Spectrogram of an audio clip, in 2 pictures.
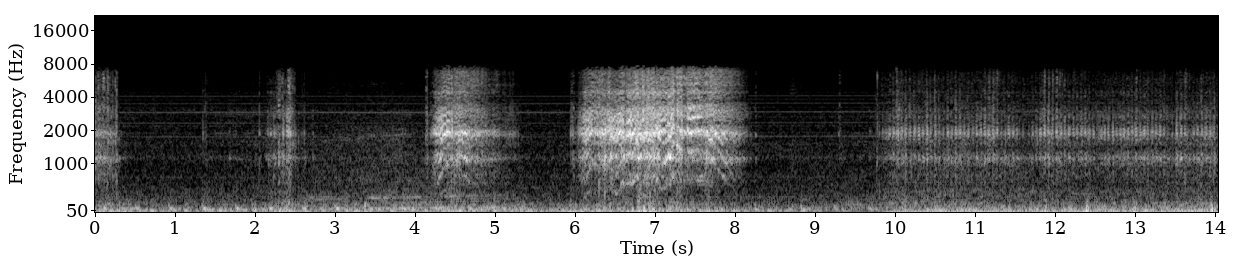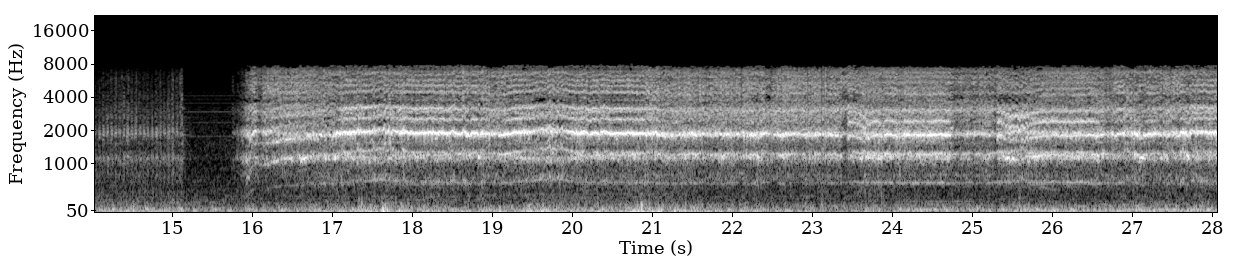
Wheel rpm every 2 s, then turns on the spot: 10, 0, 20, 120, 10, 20, 20, 20, 140, 160, 160, 160, 160, 160.
0-2 10-14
